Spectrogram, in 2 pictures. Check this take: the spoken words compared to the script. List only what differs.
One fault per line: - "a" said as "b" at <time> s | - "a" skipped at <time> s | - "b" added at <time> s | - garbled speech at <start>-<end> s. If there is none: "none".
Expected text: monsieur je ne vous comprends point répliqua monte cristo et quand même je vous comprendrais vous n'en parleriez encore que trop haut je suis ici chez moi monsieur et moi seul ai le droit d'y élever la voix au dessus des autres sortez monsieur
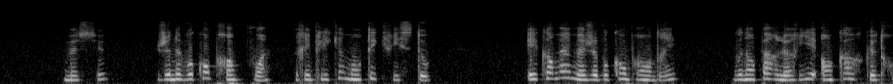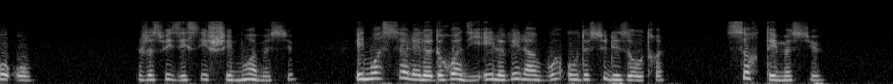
none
